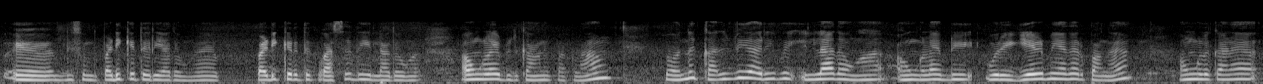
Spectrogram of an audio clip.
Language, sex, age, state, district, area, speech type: Tamil, female, 18-30, Tamil Nadu, Kallakurichi, rural, spontaneous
